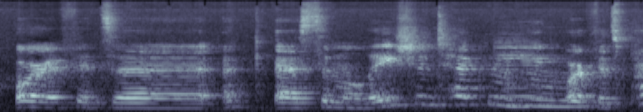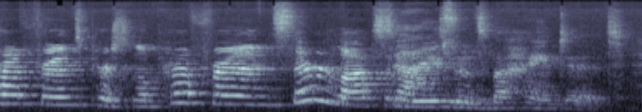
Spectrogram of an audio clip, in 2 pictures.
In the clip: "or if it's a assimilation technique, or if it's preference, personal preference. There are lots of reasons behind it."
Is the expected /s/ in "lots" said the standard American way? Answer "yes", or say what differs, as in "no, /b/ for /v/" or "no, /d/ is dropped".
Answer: yes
